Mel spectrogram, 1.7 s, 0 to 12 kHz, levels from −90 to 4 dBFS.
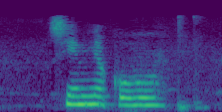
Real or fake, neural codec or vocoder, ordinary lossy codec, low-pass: fake; codec, 16 kHz, 1 kbps, X-Codec, HuBERT features, trained on balanced general audio; MP3, 32 kbps; 7.2 kHz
